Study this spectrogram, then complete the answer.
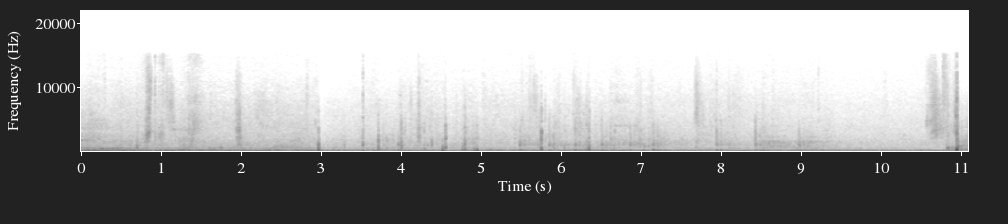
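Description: A tennis ball bounces repeatedly on a hard court.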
